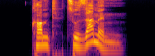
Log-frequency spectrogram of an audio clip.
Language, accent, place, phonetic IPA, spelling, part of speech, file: German, Germany, Berlin, [ˌkɔmt t͡suˈzamən], kommt zusammen, verb, De-kommt zusammen.ogg
- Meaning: second-person plural present of zusammenkommen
